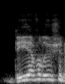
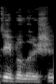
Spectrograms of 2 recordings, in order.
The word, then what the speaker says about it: Devolution: De-evolution or devolution? I pronounce it devolution. It's fine. I'm not particular.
